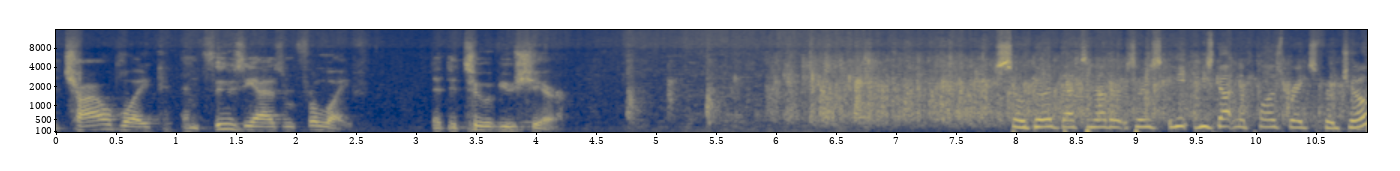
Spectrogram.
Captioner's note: applause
